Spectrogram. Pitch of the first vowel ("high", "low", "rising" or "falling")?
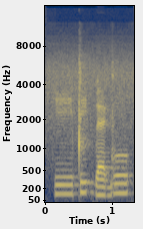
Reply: low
